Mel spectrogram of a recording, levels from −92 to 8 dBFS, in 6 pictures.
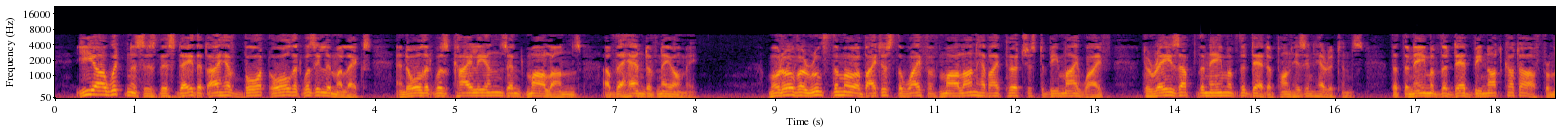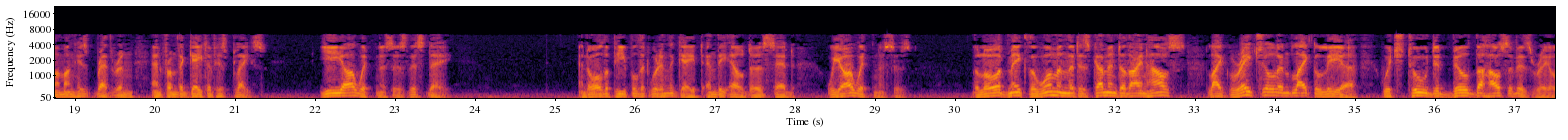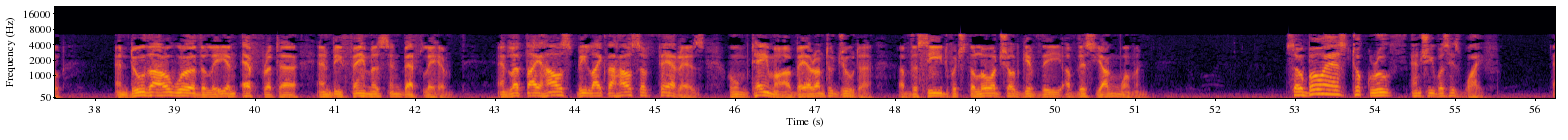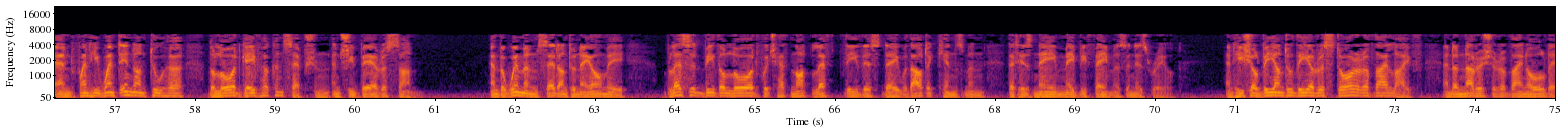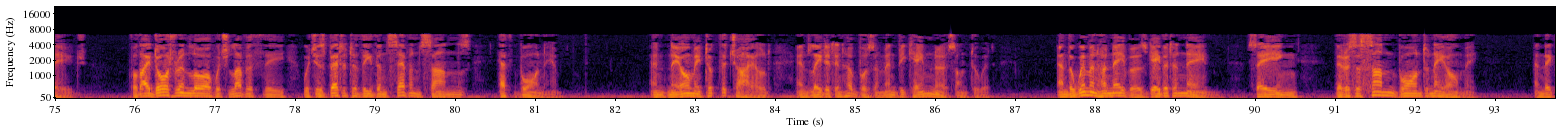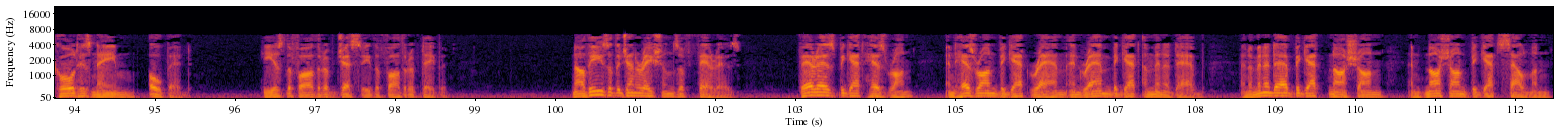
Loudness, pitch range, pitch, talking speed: -18 LUFS, 85-110 Hz, 95 Hz, 170 wpm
